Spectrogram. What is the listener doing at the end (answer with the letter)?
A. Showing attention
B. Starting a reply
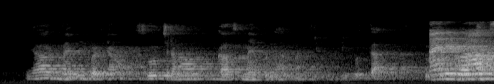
B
